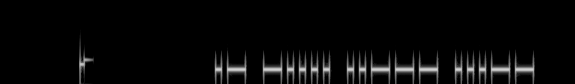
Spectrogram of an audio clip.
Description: Morse code, heard as a keyed tone, about 20 wpm, 700 Hz. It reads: A623
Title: Common Cut Numbers - 4-Digit 20wpm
